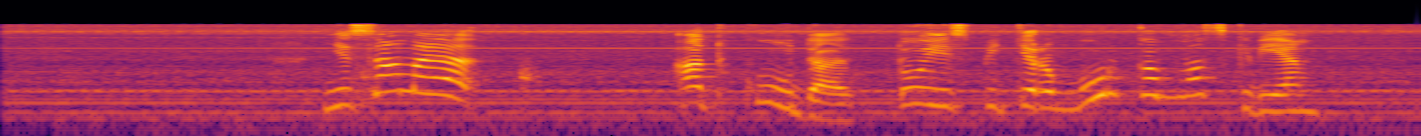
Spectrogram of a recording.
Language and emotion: Russian, neutral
